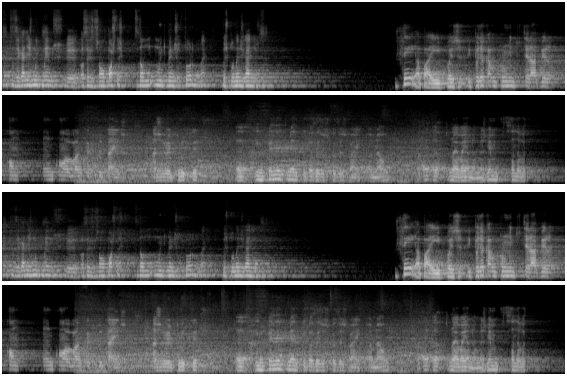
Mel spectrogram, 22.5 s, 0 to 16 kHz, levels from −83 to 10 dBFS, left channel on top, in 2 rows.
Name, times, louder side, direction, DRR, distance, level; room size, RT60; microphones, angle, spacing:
voice 1, 0.0-4.1 4.4-5.3, left 2 dB, 65° left, 9 dB, 1.2 m, -20 dB
voice 2, 7.9-11.1 11.4-11.6 12.1-15.3 15.9-19.0 19.6-21.7, right 1 dB, 15° right, 10 dB, 0.7 m, -20 dB
sound 1, 12.7-19.9, right 1 dB, 85° right, 5.2 m, -29 dB
26.5 x 26.0 x 7.2 m, 2.9 s
head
